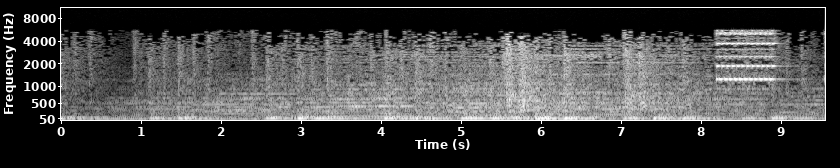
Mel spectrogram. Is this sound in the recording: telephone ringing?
yes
